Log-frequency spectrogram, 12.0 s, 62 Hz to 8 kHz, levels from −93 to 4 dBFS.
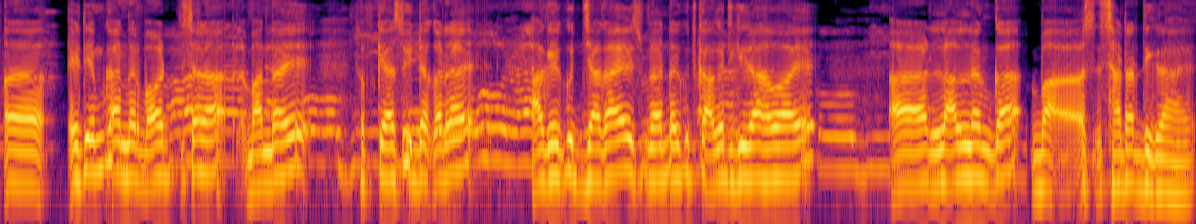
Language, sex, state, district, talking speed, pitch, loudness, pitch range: Hindi, male, Uttar Pradesh, Hamirpur, 140 wpm, 175 Hz, -10 LUFS, 160-195 Hz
